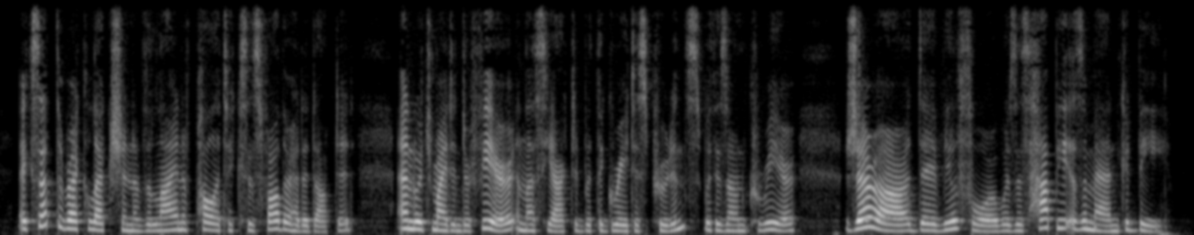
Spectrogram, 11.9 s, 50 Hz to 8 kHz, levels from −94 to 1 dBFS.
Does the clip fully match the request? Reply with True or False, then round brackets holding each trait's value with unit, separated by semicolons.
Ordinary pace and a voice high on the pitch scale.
True (190 wpm; 220 Hz)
